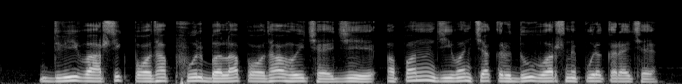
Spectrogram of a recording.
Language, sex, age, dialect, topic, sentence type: Maithili, male, 51-55, Eastern / Thethi, agriculture, statement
